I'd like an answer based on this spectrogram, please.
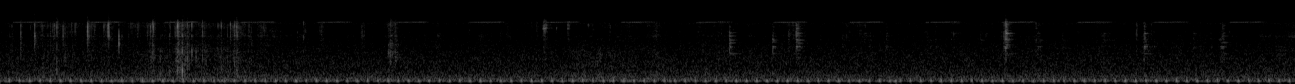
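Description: Scattered light clicks and knocks of metal parts and tools being handled on a bare aluminium Honda B18C engine block during a rebuild, a few seconds apart, over a steady low hum.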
